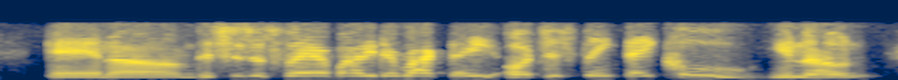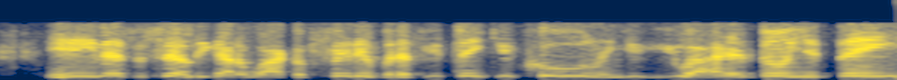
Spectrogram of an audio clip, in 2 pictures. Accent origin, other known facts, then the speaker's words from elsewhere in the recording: Twin Cities, Minnesota, United States; You know, I'm from the Twin Cities, you know, Minnesota.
